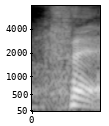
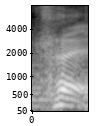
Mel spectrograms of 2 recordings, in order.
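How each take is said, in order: First: से said as retroflex ष, tongue tip curled back. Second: से said as dental स, tongue against the teeth. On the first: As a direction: say से as ष with the tongue on the roof. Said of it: "फिर उसका उच्चारण करो". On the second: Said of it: "फिर उच्चारण करो". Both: Shown as a demonstration.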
